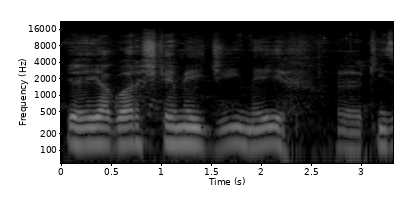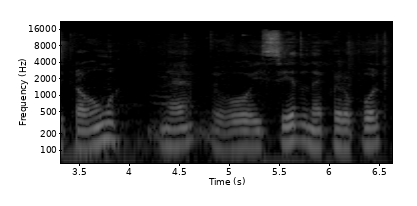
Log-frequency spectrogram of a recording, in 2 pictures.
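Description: A man's voice: mid-range voice, warm tone, slight background noise. A man in his thirties with a southern Brazilian accent, vlogging casually into a phone at arm's length. He is tired and nervous, chatting loosely and laughing often. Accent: southern Brazilian Portuguese. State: tired from no sleep. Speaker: paranormal vlogger. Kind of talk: casual selfie vlog. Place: home porch, then inside a car. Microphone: phone held at arm's length.

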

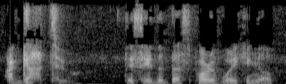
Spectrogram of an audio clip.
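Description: A man giving a mock-dramatic spoken reading of rap lyrics, theatrical, with deliberate pauses between short phrases. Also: medium pitch, animated, gravelly, fairly bright tone, slightly rough. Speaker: performer of dramatic readings in an online game. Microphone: computer mic over game voice chat. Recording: muffled, noisy game voice chat.

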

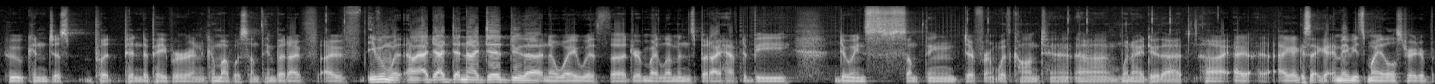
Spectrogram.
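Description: Brief: deep-voiced male guest, hesitant and monotone, bright edge. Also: clean tone. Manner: halting, repeats words, self-described monotone. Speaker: guest cartoonist. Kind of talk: live panel conversation. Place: large hall stage.

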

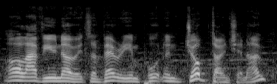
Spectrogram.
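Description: An actor playing a self-important, put-upon village bailiff with a British accent and colloquial speech in a comic audio drama. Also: male voice, a little high, animated, a little fast, fairly bright tone, soft background music. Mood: self-important, irritated.

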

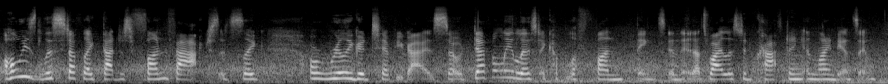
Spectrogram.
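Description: A woman's voice: on the high side, fairly even intonation, brisk. A young woman in her twenties from the United States, giving casual advice in a chatty way full of "like" and "um", recorded outdoors in a garden on a camera mic. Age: 20s. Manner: chatty, filler-heavy with frequent "like" and "um". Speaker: travel vlogger. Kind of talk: casual instructional chat. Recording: outdoor ambience with passing traffic.

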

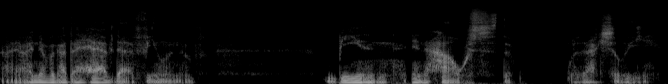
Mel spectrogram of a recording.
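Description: A man playing a tender, overwhelmed young werewolf boyfriend in an intimate audio roleplay, husky and gravelly, murmuring haltingly to a partner. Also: sits low, little pitch movement, no room sound, in a whisper, studio quality, exaggerated voice. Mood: reflective, vulnerable.

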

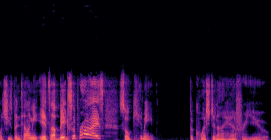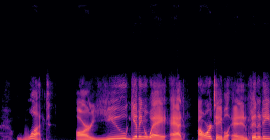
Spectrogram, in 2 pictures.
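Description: Casual American male podcast host, emphatic, lightly high pitch, very dry studio sound. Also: no echo, dull audio. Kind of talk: casual talk-show hosting.

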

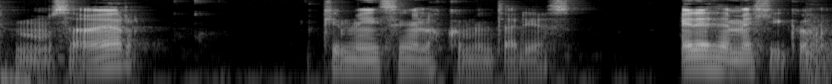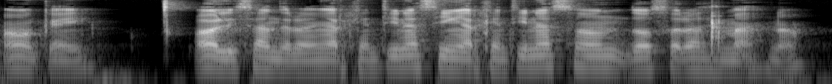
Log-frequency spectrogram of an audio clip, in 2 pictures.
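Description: A man's voice: mid-range voice, expressive, unhurried, pauses often. A young man, a chess coach, commenting on his own game as he plays it live, muttering moves and chatting to viewers from a small room at a desk webcam. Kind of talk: live-stream commentary while playing.

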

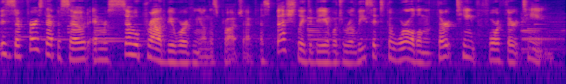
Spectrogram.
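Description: A woman's voice: sits low, animated, quick pace, over music. A woman speaking as director and editor, delivering a scripted announcement and credits.

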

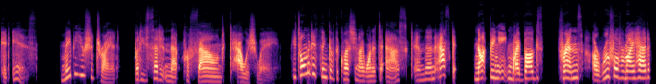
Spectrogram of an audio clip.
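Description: An actress playing a bubbly, scatterbrained young best friend in a video game, chatty, playful and melodramatic, in band-limited audio. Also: female voice, fairly high pitch, big pitch swings, moderate pace, dry recording, muffled recording. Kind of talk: video game phone-call dialogue.

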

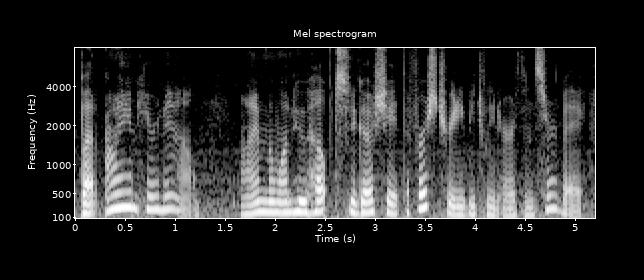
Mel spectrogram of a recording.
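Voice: medium pitch, animated, moderate pace, gravelly, dark tone, slight background noise, pitched above the performer's own voice. A narrator voicing a serene, commanding female avatar of a revered scientist in an audiobook. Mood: assured, measured.

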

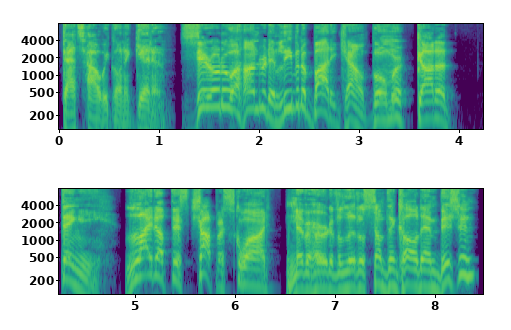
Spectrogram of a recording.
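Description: A man with an American accent voicing a cocky, sardonic marksman assassin in a video game, streetwise and wry, with a gritty, husky voice. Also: on the high side, sing-song, brisk, bright, forceful tone, no echo, clean studio sound, exaggerated voice. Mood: urgent, fired up. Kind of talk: video game combat barks and banter.

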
